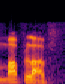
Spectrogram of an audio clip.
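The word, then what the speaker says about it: Muv-Luv: it's like Gundam in a sense it's called Mub Love. What? Let me hear that. Well, it's spelled M UV- L UV.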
